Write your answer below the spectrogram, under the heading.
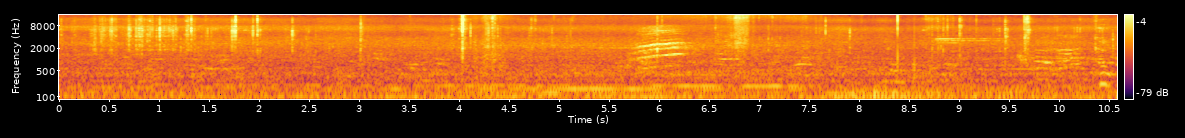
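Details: Hungry stray cat asking for food gives a short rising, wavering meow near the middle, then a fainter one near the end, against steady low background rumble, clicks and tapping.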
